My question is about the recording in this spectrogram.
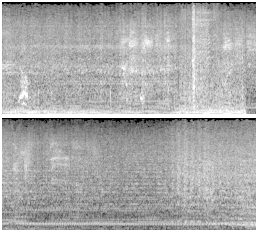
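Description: Horror film soundtrack: a low rumble for about five seconds, then an abrupt cut to a quieter, steady low drone with a faint held hum.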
